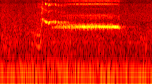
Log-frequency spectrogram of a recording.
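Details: Black-capped lory, a talking bird that says "selamat sore" (good afternoon) and "selamat pagi" (good morning); here a single clear whistled note, briefly rising at the start, then holding a steady pitch for about one second.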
